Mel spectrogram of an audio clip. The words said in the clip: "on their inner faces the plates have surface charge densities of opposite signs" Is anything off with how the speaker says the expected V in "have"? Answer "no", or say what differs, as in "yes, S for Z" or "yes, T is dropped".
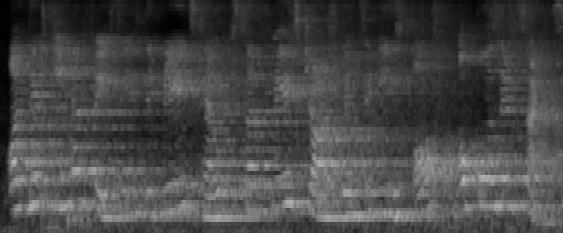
yes, P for V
